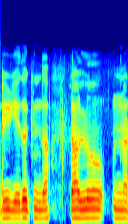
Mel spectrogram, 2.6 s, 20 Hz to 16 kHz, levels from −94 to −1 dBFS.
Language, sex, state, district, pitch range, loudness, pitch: Telugu, male, Andhra Pradesh, Sri Satya Sai, 135-145 Hz, -18 LUFS, 140 Hz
